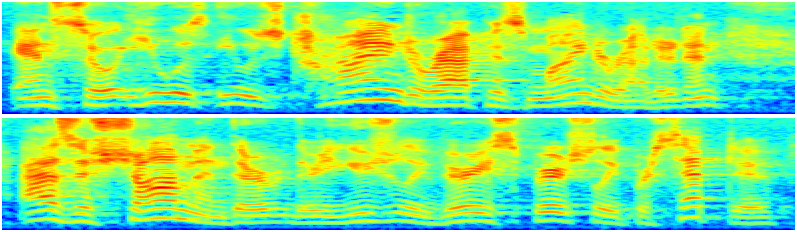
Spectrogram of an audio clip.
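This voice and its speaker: A man's voice: a little high, lively intonation, brisk, a bit bright. A male preacher telling a mission story in a sermon, earnest, often restarting with repeated words.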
